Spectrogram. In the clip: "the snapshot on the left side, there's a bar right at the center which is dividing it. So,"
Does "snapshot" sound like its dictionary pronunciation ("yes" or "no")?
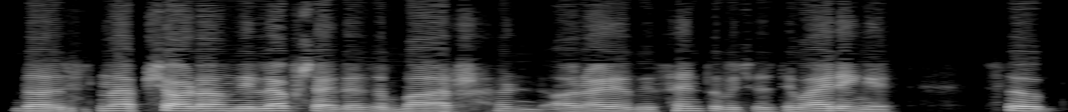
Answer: yes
